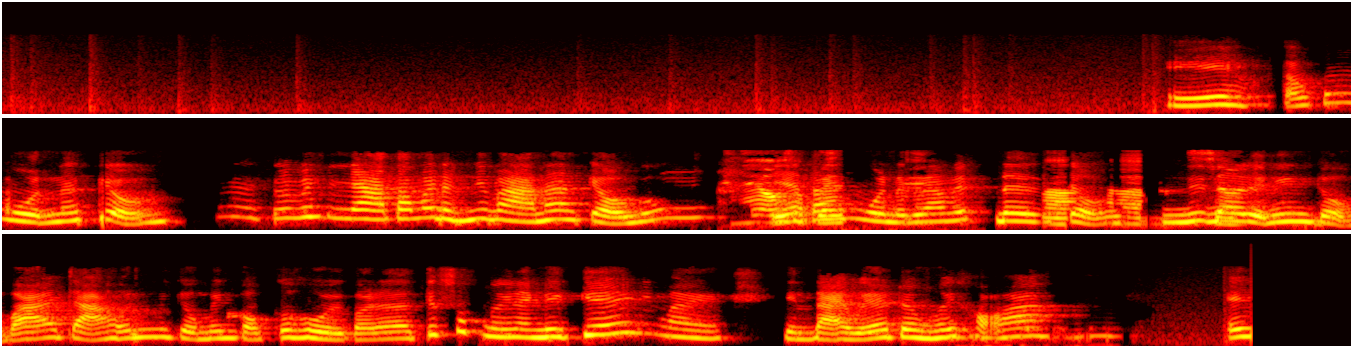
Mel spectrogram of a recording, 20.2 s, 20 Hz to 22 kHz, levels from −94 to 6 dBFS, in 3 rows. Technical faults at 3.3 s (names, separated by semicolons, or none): none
